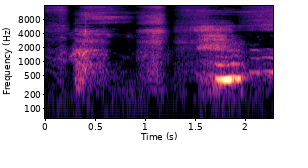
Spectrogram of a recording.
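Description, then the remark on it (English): Three deliberate, audible breaths, alternating in and out in a slow rhythm. The last is longer and ends in a slight wheezy, whistling tone. “I'll be breathing in, breathe out.”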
